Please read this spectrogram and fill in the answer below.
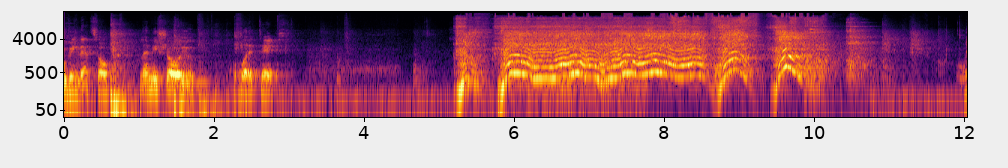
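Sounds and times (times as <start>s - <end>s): air sander whining: 5.2s - 10.4s.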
